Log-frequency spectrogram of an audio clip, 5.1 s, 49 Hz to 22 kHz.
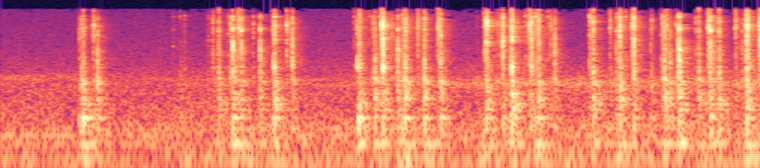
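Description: Fingertips type continuously on the dark plastic keys of a mustard-yellow, plastic-cased manual typewriter with a metal mechanism. About 25 short, bright key clacks come in quick, uneven bursts with brief pauses between them, and each clack dies away almost instantly against a quiet background.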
